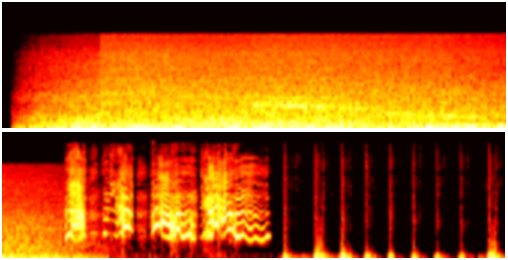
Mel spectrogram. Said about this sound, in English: I think the scream came from this direction.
